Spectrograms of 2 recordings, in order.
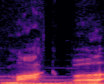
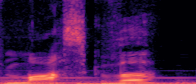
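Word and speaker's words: Москва: I believe it's not really pronounced Makba. I was told it's pronounced Moskva. I think Moskva. Obviously, like, you know, making it sound more Russian.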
